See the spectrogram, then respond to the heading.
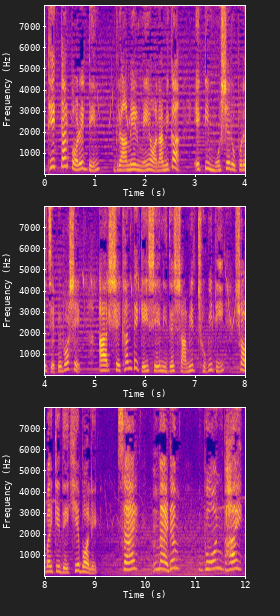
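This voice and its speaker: Woman, story narrator, very high-pitched, scripted cartoon narration, background music. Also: animated, normal speed, darkish tone.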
